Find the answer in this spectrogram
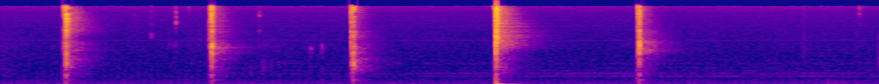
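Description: Five sharp finger snaps in a steady rhythm, a little under one and a half a second.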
